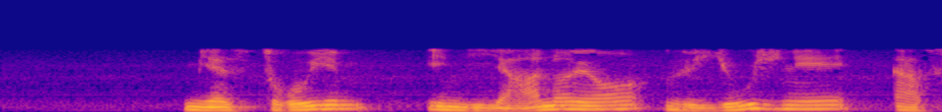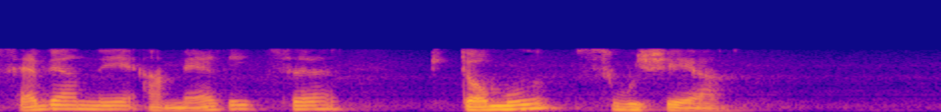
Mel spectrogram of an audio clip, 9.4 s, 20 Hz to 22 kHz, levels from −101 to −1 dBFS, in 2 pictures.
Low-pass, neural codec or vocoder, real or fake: 3.6 kHz; none; real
